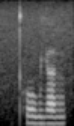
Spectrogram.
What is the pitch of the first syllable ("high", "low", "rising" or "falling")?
high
